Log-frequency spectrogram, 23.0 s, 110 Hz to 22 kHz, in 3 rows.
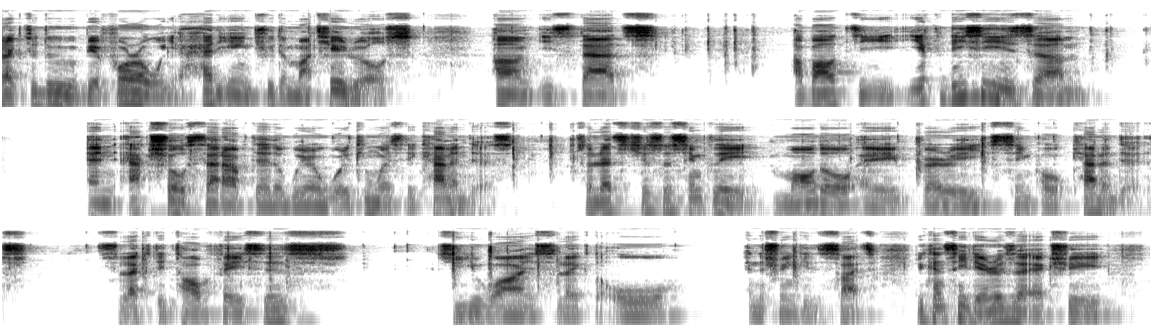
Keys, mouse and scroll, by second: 1.4-2.6 drag, 2.6-3.2 middle drag, 3.2 click, 3.6-4.7 scroll down 5, 4.7 g, 5.9-6.8 scroll up 7, 6.9-8.9 shift+middle drag, 8.9 shift+a, 10.7-11.0 scroll down 2, 11.0 Tab, 11.2 3, 11.5 click, 11.9 middle click, 12.4-13.0 scroll down 2, 13.0 middle click, 13.5 shift+click, 14.0 x, 14.9-15.9 middle drag, 15.9 click, 16.2 3, 18.2 a, 18.5 s, 20.6 Tab, 20.9-21.3 scroll up 3, 21.7-22.2 middle drag, 22.2-22.8 scroll up 1, 22.8-22.9 middle drag.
